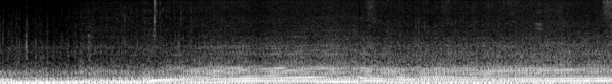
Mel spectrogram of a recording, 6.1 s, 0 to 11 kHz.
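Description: A 1988 Pontiac Trans Am accelerating hard through the gears, its engine note climbing steadily, dropping at each upshift and climbing again, loud and close from inside the cabin with no talk.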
